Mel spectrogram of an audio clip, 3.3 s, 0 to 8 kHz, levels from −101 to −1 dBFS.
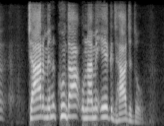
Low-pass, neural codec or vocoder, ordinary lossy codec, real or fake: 7.2 kHz; codec, 16 kHz, about 1 kbps, DyCAST, with the encoder's durations; Opus, 24 kbps; fake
